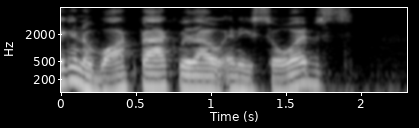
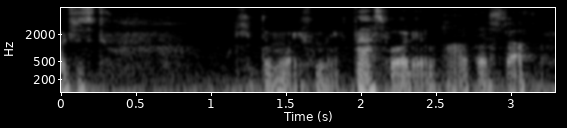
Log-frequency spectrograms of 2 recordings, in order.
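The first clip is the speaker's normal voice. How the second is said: unvoiced whisper, much softer; whispered aside; 4 semitones lower, 15 dB quieter than usual. Real, not acted. Vlogger whispering an aside about the hobbits.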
